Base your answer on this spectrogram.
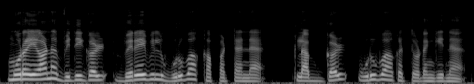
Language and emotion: Tamil, neutral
